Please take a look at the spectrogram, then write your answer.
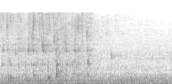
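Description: Water pours steadily into a cooking pot holding spices and chilies for ghugni, a short, close, continuous splashing rush with no voices.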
